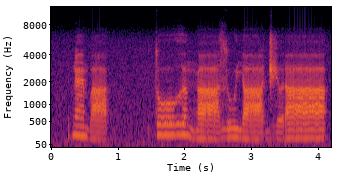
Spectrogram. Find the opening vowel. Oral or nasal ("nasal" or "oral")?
nasal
